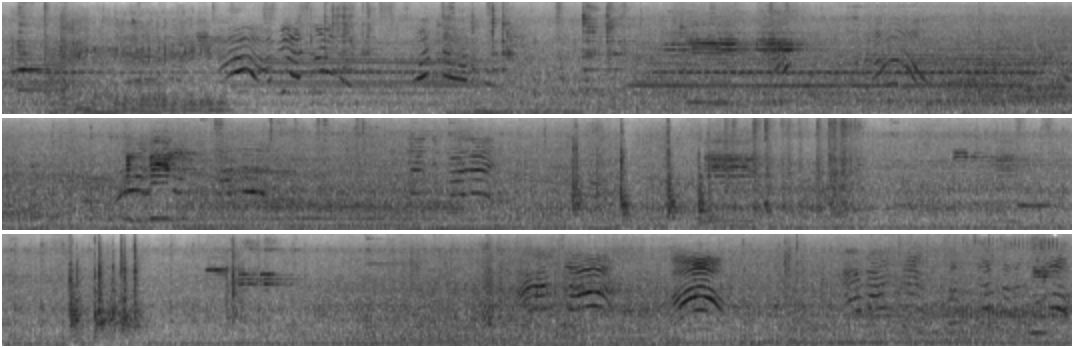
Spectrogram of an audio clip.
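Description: Train wheels squeal and screech on the rails.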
